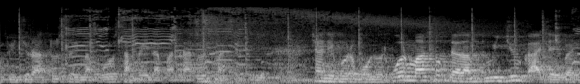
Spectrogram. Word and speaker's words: Borobudur: arti atas yang kemudian jika digabungkan menjadi kata Borobudur dibacanya Borobudur yang berarti Kompleks biara di atas Oke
